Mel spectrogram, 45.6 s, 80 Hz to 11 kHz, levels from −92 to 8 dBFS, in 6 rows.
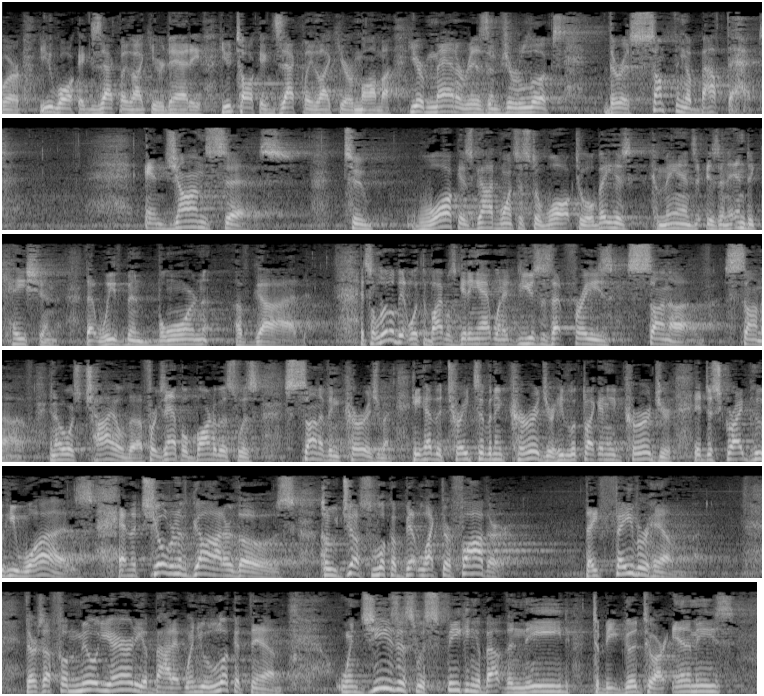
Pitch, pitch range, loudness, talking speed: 150 Hz, 130-170 Hz, -19 LUFS, 175 wpm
